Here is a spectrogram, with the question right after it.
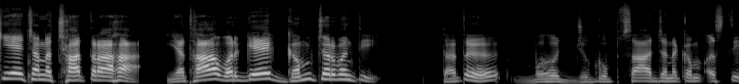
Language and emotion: Sanskrit, disgusted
